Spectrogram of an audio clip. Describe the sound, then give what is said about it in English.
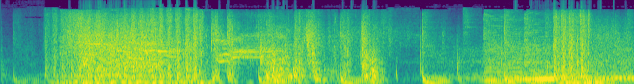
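Gunshots from a gun fired at a truck driver near a hut, as a loud, dense barrage of rapid shots that runs almost continuously, breaks off briefly, then resumes. “a gun in a bloodied hand, shoots the driver.”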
